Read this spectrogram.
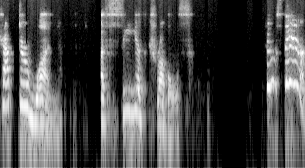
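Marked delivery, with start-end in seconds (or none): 5.3-6.1 very high, squeaky little vampire-bat voice. Narrator reading a zombie's story, a vampire bat calls out, squeaking vampire bat. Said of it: "Squeaked the vampire bat".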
